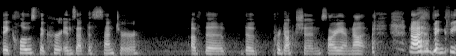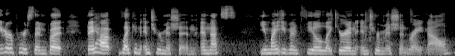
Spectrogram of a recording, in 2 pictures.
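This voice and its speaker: A woman's voice: mid-range voice, moderate pace, fairly bright tone. A young adult woman giving a casual tarot reading to camera. She rambles and searches for words, with frequent laughs. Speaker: tarot reader.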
